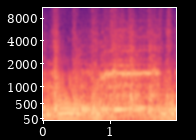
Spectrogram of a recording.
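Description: Electronic dance music played live on a Roland keyboard synthesizer: a steady beat under sustained synth chords, with a high held synth line that comes back about every two seconds.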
